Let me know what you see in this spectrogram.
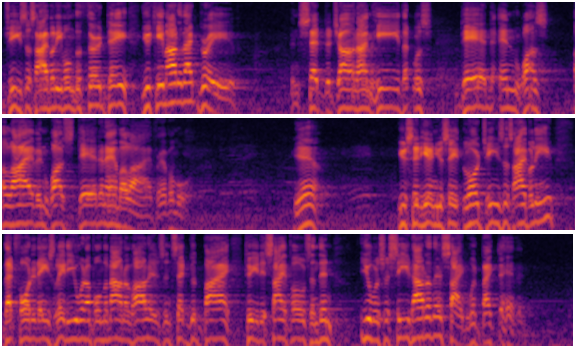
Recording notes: Originally preached at Tabernacle Baptist Church in Greenville, SC on June 24, 1973.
